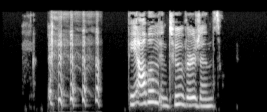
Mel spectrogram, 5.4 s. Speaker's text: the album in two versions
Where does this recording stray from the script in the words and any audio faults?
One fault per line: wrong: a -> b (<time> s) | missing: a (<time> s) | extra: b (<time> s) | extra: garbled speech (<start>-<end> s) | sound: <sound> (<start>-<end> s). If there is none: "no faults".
sound: laugh (0.9-2.0 s)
